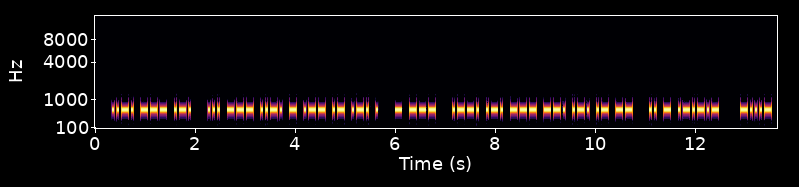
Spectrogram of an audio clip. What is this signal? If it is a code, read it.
Morse code, heard as a keyed tone, about 25 wpm, 600 Hz. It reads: FOR SOFTWARE TO PROGRAM IT. <BT>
